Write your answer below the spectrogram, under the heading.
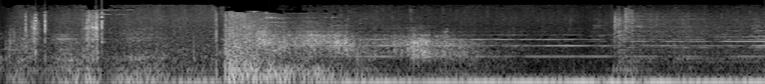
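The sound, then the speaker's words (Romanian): Gunshots from a gun sound as a few sharp, booming bursts, loud and spread out over a steady low hum. “Trage cu arma. Cum o așa din prima? Trage, trage, mă. Trage, trage.”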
